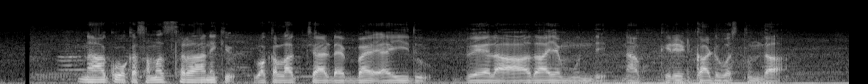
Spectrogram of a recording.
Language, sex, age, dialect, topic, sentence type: Telugu, male, 18-24, Southern, banking, question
